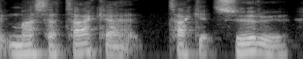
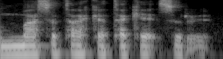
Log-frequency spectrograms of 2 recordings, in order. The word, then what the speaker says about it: Masataka Taketsuru: I used to say masataka taketssuru but I remember a Japanese speaker saying there are no there are no accents. There are no uh pronounced everything is is continuous is flat.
